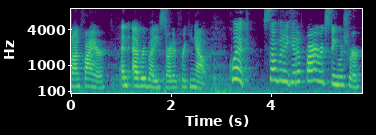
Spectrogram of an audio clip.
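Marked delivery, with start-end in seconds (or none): 3.2-5.8 urgent high-pitched yell. A narrator's reading. Principal calling for a fire extinguisher, yelling. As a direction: call out urgently in a raised pitch. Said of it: "Mister Klutz yelled".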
